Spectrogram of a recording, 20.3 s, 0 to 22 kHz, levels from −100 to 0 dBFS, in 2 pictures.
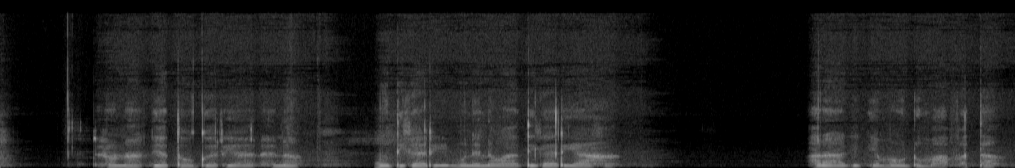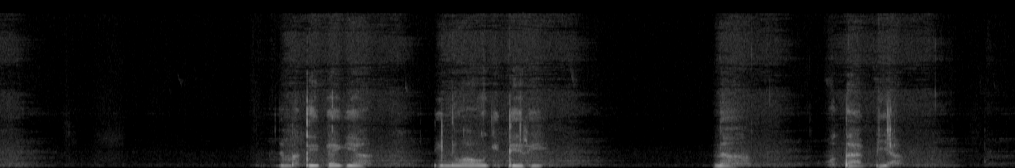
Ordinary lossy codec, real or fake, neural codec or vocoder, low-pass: none; real; none; none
